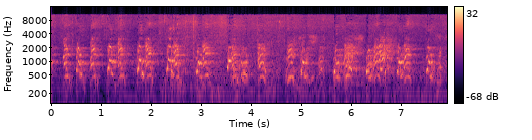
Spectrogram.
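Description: Dogs barking in a rapid, steady series, about two barks a second, as they hold a cornered animal at bay in the water.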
